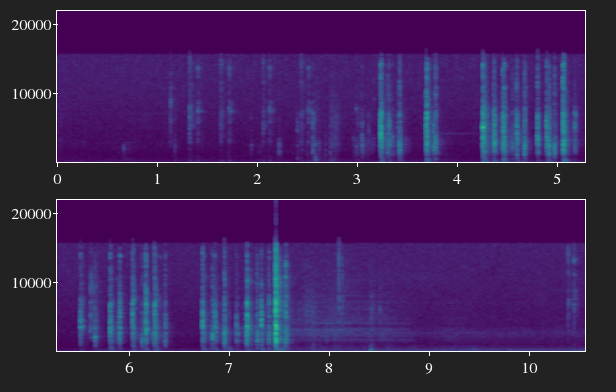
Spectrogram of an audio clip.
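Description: Typing on a computer keyboard: a quick run of keystrokes from about two seconds in to about eight seconds, with one sharper, louder keystroke near the end.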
